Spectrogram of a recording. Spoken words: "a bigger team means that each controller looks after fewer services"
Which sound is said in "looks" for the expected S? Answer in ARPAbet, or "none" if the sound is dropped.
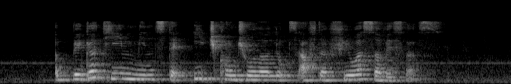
S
